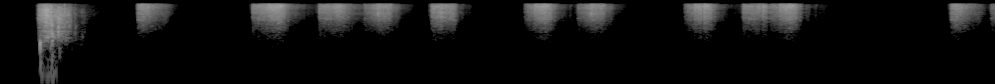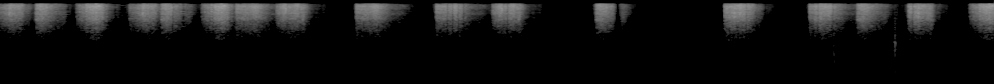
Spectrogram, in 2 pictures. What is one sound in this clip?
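Footsteps tread on grass at a steady walking pace.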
